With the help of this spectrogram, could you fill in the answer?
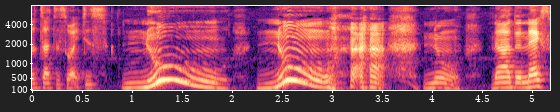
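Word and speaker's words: nous: new means we right new is n o u s the S is not pronounced that is why it is new no no now the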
